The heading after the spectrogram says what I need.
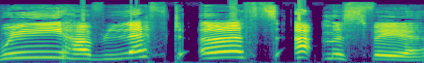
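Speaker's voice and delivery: very loud, full-voiced shouting yell. A minibus driver calls back to his passenger, yelling. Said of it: "yelled the driver".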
